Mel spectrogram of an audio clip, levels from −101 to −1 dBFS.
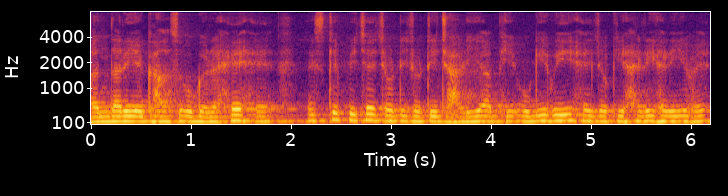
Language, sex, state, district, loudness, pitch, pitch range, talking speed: Hindi, male, Jharkhand, Jamtara, -15 LUFS, 135 Hz, 130-145 Hz, 195 wpm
